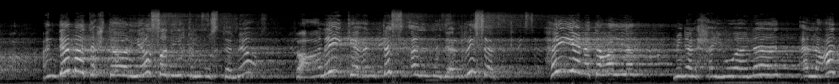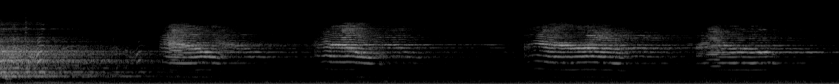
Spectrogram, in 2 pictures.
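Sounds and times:
speech: 0.5 - 8.5
cat meowing: 10.0 - 10.9, 11.6 - 12.5, 13.7 - 16.4.

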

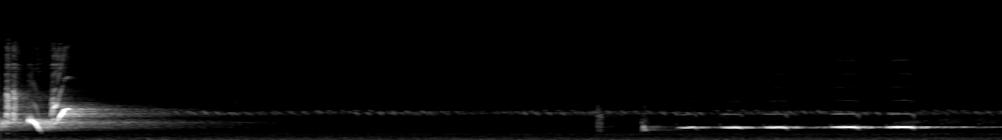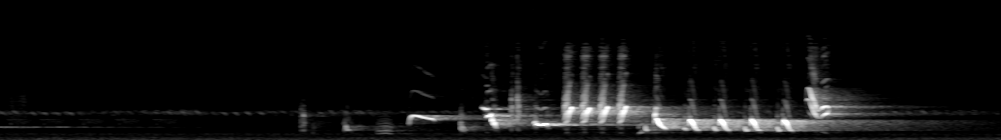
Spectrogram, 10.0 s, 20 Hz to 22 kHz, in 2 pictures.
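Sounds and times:
Common nightingale singing in a forest near Hoscheid Luxembourg: 0.0 - 0.8, 3.0 - 5.8, 6.5 - 9.6.

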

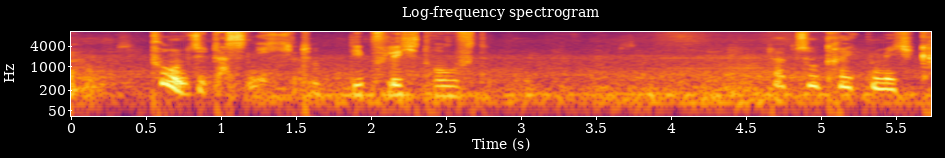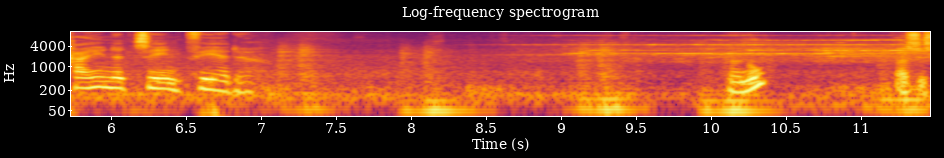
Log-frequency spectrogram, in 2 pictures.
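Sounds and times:
low train rumble while braking: 0.0 - 11.4
speech: 0.6 - 2.9, 4.7 - 7.1, 10.1 - 10.5, 11.2 - 11.4
train wheels squealing while braking to a stop: 8.0 - 11.4.

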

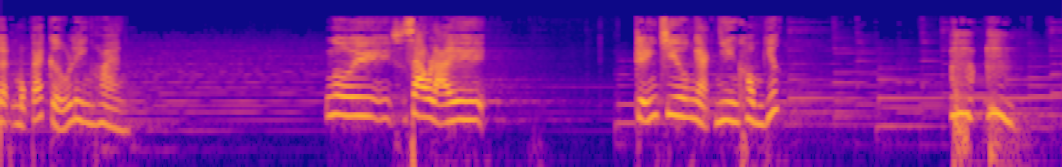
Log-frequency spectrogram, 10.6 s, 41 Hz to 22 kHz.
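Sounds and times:
speech: 0.0 - 1.4, 3.2 - 5.0, 6.4 - 7.9
man coughing lightly: 9.5 - 10.3.

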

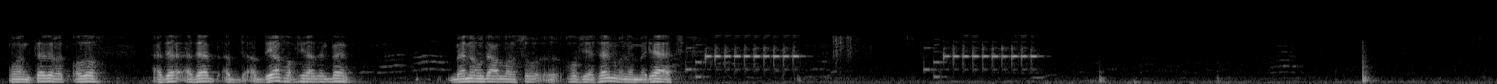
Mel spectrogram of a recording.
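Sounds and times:
speech: 0.1 - 3.6, 4.5 - 7.0
telephone ringing: 6.9 - 8.2, 9.2 - 10.6
soft knocks: 13.6 - 13.8.

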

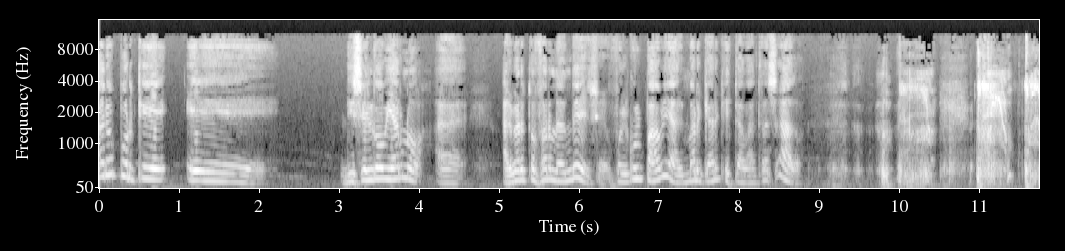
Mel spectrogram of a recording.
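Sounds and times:
speech: 0.0 - 2.2, 3.0 - 11.7
man with a cold coughing: 9.2 - 11.7.

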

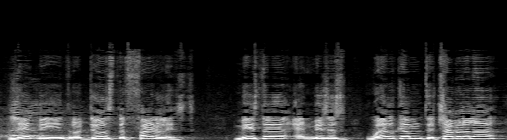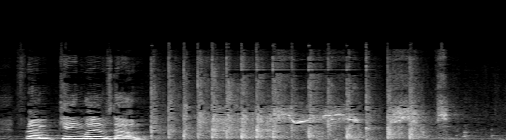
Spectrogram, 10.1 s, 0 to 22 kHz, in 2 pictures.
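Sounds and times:
speech: 0.1 - 6.7
audience applauding at a ballroom dancing championship final: 6.5 - 9.6.

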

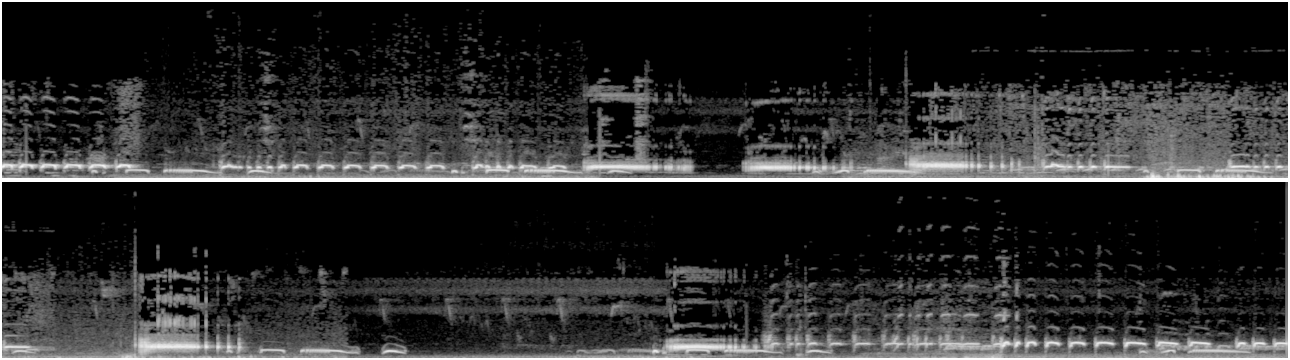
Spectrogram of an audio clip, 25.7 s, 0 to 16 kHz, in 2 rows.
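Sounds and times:
zebra dove singing rolling trilled coos: 0.0 - 13.4, 14.2 - 17.0, 18.6 - 25.7.

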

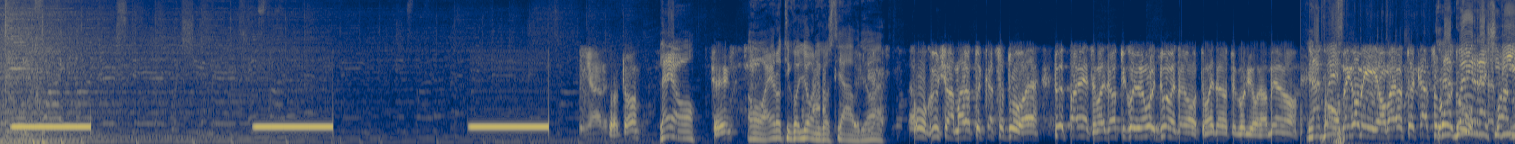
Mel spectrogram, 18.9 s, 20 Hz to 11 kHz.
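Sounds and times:
telephone ringing tones while a call is placed: 0.1 - 1.2, 3.2 - 4.2, 5.9 - 6.9
speech: 7.8 - 18.9.

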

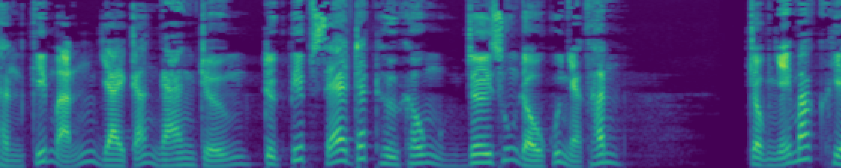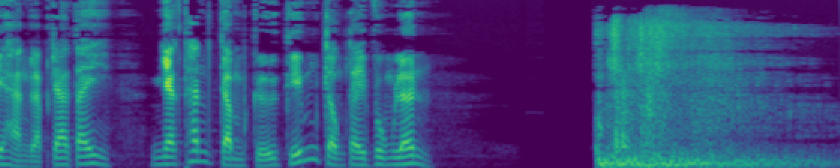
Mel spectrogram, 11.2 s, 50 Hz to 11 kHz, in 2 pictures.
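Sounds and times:
speech: 0.0 - 4.2, 5.0 - 8.6
huge explosion sound effect: 9.6 - 11.1.

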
